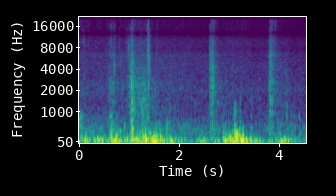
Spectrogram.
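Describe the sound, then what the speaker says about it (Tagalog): Gusty wind in a forest buffets the microphone in low rumbling bursts, with a few sharp rustling flutters rising and fading, fairly loud and without speech. "malakas talaga ng hangin dito guys"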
